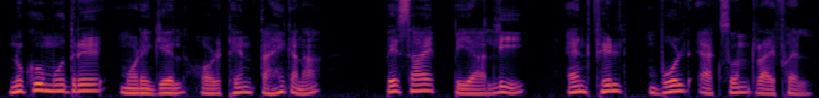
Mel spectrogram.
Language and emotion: Santali, neutral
